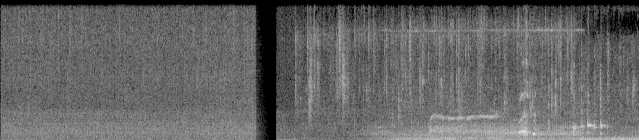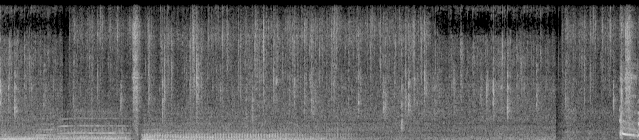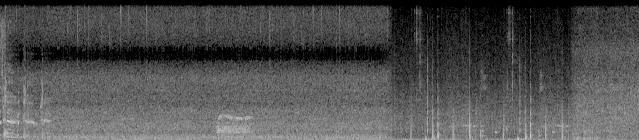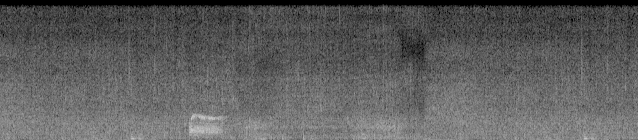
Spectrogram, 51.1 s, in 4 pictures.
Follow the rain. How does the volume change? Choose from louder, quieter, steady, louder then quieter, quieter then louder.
steady.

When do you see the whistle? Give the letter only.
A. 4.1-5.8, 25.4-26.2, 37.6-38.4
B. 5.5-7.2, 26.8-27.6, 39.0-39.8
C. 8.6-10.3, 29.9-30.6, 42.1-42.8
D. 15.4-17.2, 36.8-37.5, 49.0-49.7
C.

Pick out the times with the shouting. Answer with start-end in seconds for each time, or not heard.
not heard.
